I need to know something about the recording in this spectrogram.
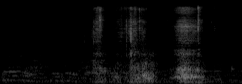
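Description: An onion being cut against the upright curved blade of a boti: three short scraping crunches, about a second in, at 1.4 s and near the end.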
